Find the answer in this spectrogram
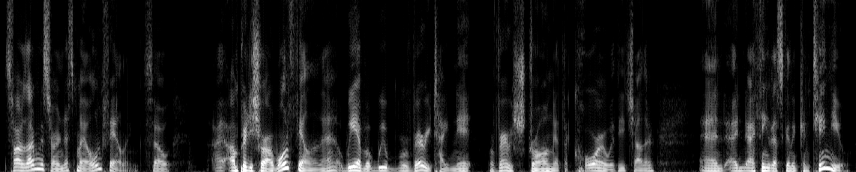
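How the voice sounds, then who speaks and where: A drunk man talks through his opinions in a medium-pitched voice, rambling and circling back on his points. He is earnest, emphatic and blunt. The sound is dry, with little room to it. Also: lively intonation, moderate pace, darkish tone, no room sound. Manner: earnest, emphatic, repeats himself. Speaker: parent giving personal opinions. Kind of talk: rambling rant to an online audience.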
